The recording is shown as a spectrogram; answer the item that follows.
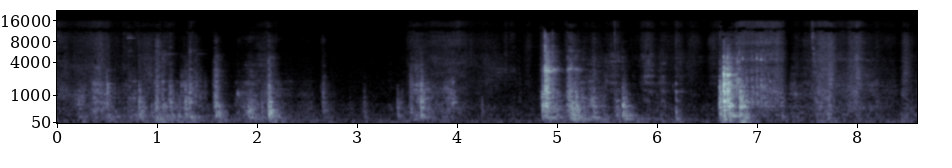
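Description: Table saw being adjusted by hand with the motor off, its blade lowered and its fence shifted: scattered light knocks and rubbing of metal and wood, with two louder knocks about five and seven seconds in.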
